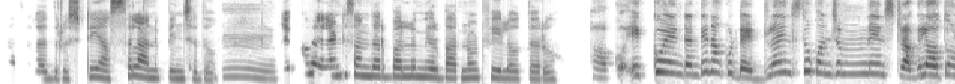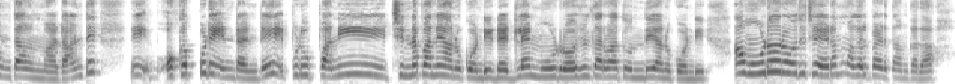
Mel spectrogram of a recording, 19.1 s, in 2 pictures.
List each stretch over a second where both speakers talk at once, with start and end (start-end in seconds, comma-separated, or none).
none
